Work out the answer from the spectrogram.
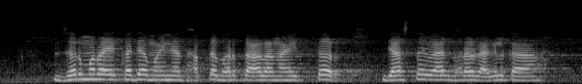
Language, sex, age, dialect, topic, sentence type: Marathi, male, 25-30, Northern Konkan, banking, question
